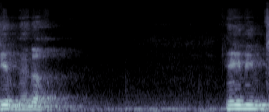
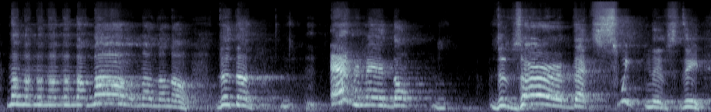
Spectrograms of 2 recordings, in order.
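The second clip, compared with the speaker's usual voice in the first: full-force preaching; 9 semitones higher, 5 dB louder than usual. Acted. Preacher hollering at the women in the pews, full-force preaching. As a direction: preach it at the congregation like a revival climax.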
